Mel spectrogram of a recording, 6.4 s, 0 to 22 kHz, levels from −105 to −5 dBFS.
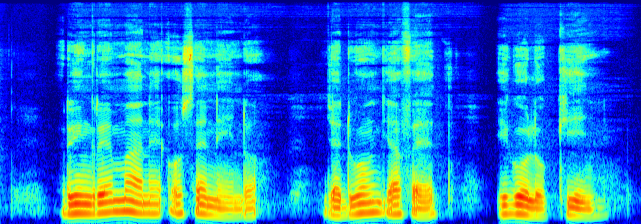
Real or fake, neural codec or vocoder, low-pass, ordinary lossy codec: real; none; none; none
